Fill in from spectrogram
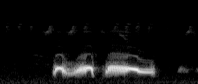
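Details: Decoy spotted dove cooing to lure wild doves: a single loud, throaty double coo, the first part wavering and the second long and steady.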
